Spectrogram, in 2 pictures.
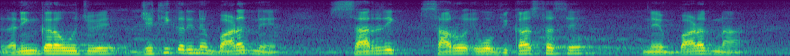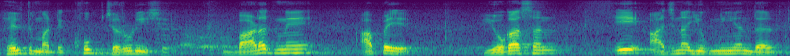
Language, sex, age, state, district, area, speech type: Gujarati, male, 30-45, Gujarat, Narmada, urban, spontaneous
